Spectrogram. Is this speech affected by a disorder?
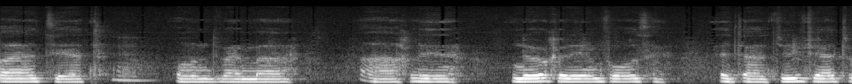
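Yes: amyotrophic lateral sclerosis.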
